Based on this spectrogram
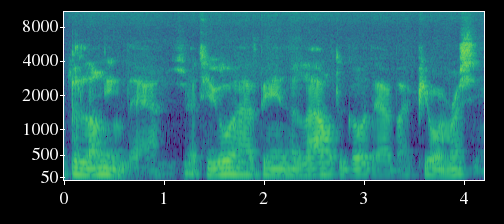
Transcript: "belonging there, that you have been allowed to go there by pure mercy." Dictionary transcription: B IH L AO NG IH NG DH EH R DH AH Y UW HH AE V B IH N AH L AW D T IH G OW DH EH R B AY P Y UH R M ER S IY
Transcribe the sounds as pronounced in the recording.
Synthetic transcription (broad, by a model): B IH L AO NG IH NG DH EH R DH AH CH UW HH V B IH N AH L AW D T IH G OW DH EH R B AY P Y UH R M ER S IY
